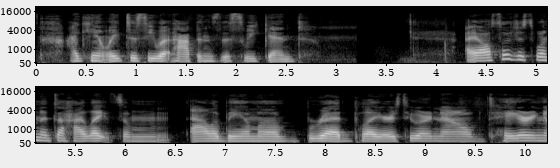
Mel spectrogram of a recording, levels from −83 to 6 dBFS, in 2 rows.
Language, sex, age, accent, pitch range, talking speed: English, female, 20-39, American, 155-175 Hz, 135 wpm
